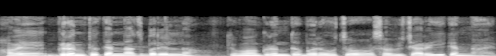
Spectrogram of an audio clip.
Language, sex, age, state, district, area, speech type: Goan Konkani, male, 45-60, Goa, Canacona, rural, spontaneous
